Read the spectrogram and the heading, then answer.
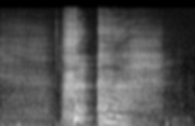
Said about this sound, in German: Katastrophe mit diesem Husten.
